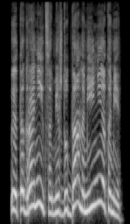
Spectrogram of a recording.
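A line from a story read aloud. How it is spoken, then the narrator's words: Shout. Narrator (Russian): крикнул Тишка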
